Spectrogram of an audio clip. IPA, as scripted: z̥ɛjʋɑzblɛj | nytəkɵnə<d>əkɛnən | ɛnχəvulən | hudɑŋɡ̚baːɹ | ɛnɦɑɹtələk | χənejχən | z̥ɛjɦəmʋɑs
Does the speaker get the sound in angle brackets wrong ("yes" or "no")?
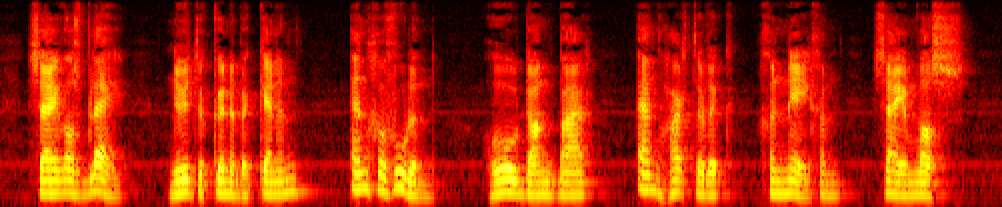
yes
